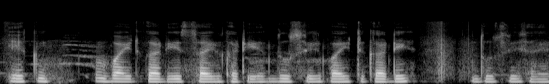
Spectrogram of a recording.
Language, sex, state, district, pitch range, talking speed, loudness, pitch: Hindi, male, Punjab, Fazilka, 130-135 Hz, 140 wpm, -18 LUFS, 130 Hz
